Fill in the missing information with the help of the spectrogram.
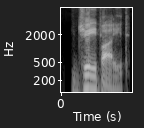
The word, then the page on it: jadeite: American English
